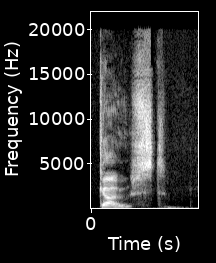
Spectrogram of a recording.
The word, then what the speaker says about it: ghost: So ghost, the h is completely silent.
